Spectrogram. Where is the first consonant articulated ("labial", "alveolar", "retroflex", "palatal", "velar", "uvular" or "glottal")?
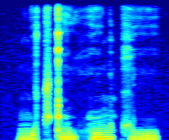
velar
